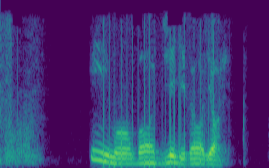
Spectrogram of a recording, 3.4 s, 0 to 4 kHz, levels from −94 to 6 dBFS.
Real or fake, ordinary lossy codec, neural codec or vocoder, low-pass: real; MP3, 32 kbps; none; 3.6 kHz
